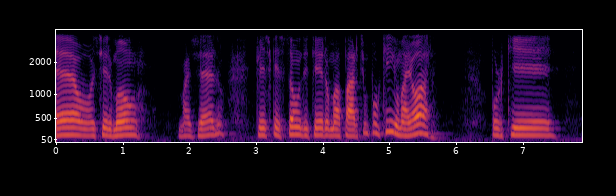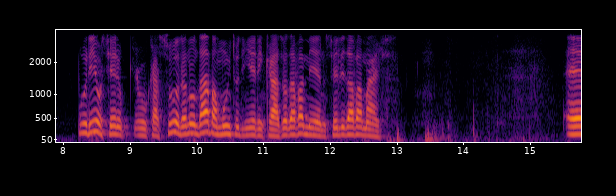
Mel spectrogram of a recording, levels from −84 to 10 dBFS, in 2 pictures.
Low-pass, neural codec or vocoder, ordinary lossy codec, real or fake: 3.6 kHz; none; none; real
